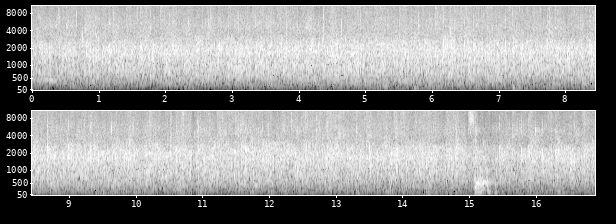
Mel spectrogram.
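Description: Sustained, loud applause from a large audience welcoming ski racers Marc Girardelli and Birmin Zurbriggen fills the whole stretch, a dense steady clatter of many hands clapping with no pauses and a few brief louder bursts.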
